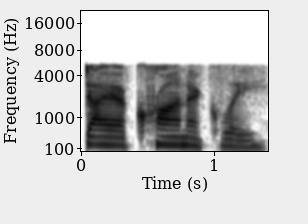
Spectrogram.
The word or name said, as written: diachronically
